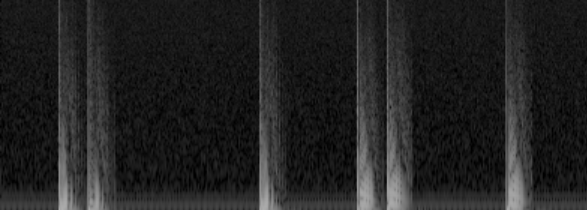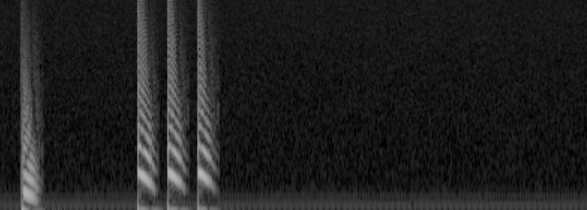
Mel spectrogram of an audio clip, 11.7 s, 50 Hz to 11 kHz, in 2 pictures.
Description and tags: synth tom 2 setting on Yamaha PSS170, this is a high sound
80s, drum, portasound, pss170, retro, synth, tom, yamaha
